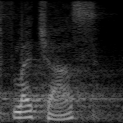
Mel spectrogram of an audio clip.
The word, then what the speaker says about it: Flechas: for george and then my last name is fletchas and the word fletcha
